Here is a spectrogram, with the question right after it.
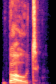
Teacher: for the o sound as in boat the lips are rounded and tense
